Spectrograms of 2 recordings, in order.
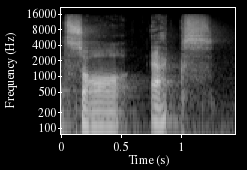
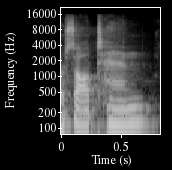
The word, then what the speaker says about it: Saw X: Like last week, we had Saw X or Saw 10, depending on how you want to pronounce it. I don't count Jigsaw and Spiral as Saw movies, so I say X, although it is technically the 10th film with those two, which I loved.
